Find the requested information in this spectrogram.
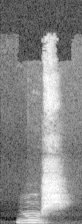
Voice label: "mouches", French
